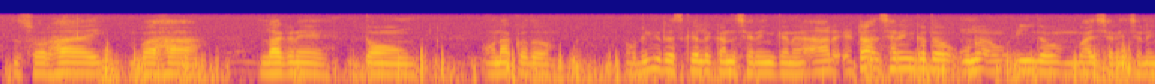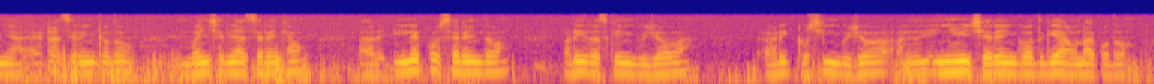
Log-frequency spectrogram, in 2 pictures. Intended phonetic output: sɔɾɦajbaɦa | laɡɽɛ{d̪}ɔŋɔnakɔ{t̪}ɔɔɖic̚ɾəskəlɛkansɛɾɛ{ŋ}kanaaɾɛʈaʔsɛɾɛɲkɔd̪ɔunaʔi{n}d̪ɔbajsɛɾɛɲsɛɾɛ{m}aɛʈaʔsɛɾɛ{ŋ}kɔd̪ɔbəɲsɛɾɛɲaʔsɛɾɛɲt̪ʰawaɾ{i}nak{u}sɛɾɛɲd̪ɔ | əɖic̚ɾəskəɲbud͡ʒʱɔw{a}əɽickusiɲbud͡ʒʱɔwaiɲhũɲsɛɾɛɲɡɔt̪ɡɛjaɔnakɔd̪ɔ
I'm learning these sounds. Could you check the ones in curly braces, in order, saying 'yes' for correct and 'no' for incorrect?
yes, no, no, no, no, no, yes, no, yes

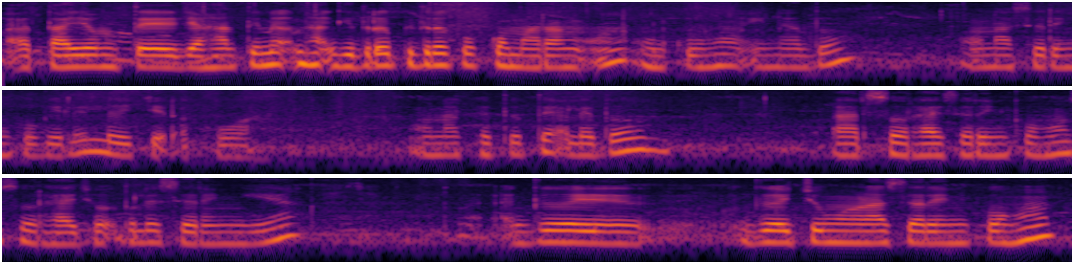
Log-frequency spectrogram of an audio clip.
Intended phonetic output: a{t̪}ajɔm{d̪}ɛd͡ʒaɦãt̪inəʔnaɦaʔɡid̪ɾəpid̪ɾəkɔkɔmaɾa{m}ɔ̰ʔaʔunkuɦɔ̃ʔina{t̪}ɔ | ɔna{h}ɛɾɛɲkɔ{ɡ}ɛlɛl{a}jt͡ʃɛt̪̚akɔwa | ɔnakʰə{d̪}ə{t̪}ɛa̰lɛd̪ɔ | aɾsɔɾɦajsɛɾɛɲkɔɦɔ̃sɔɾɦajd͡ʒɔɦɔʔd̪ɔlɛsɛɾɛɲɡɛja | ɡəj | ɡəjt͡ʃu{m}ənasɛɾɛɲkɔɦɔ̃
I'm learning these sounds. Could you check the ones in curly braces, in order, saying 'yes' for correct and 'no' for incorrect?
yes, no, no, no, no, yes, no, no, yes, yes

